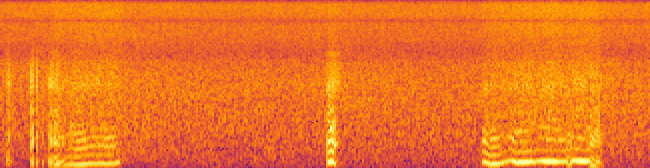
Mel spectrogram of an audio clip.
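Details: Orange tabby cat asleep and snoring: soft, buzzing, hum-like breaths in a quiet room, two longer ones and a brief one.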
